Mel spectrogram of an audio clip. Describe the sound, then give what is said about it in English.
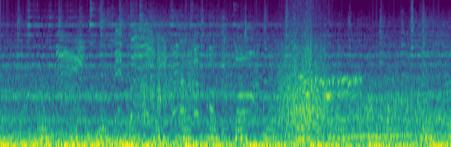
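A car engine runs loud as the vehicle reverses, with a steady rumble, tire noise and a brief surge of gritty scraping midway. Jay is reversing Greg's car. “Jay reverses.”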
